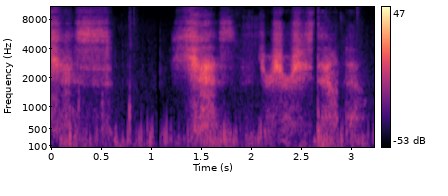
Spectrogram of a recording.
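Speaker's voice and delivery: excited whisper. Real, not acted. Excited whisper checking the shot.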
